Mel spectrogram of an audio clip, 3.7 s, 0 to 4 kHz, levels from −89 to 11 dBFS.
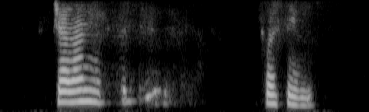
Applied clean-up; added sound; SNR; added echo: neural mask model Resemble Enhance denoiser.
